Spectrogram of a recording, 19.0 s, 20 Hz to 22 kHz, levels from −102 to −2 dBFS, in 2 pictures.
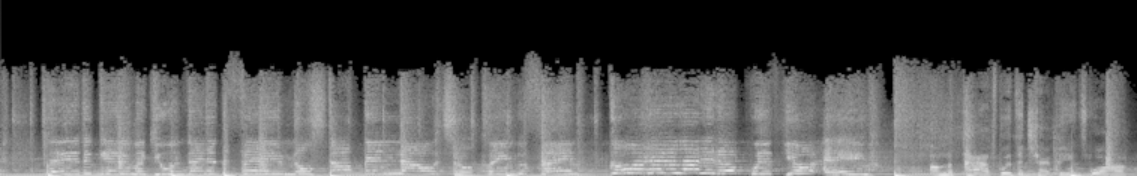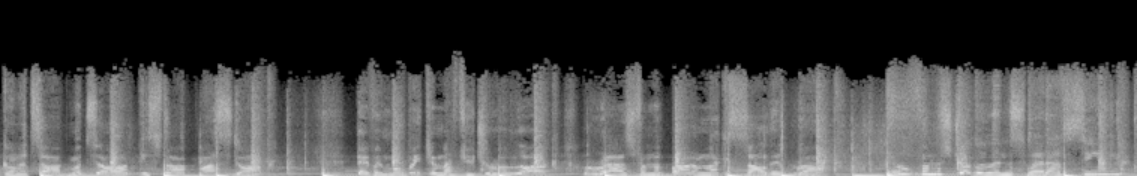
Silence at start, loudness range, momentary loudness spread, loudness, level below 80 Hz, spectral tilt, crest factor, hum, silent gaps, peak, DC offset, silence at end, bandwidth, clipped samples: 0 s; 2 LU; 4 LU; -20 LUFS; -28 dBFS; -4.5 dB/octave; 18 dB; none; none; -2 dBFS; under 0.1%; 0 s; 15 kHz; under 0.1%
